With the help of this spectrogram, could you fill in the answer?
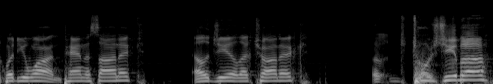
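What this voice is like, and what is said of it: Unpolished put-on Japanese accent. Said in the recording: “I'll work on my Japanese accent for that one”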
